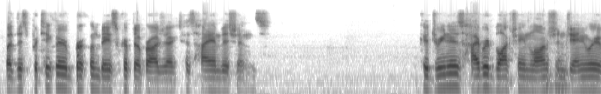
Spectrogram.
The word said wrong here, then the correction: Kadena: Cadena. – Kadena's hybrid blockchain launched January of last year.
